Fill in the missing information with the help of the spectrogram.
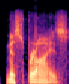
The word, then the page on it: misprize: American English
